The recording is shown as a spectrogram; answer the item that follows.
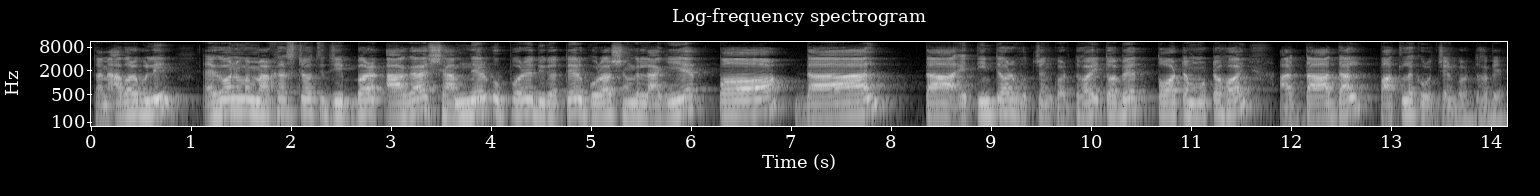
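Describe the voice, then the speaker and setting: A man with a slightly higher-than-usual voice teaches Quran letter pronunciation. He talks patiently and repeats each point, then stretches out single sounds for listeners to copy. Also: a bit bright. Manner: slow drawn-out modelling of letter sounds with repetition drills. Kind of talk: pronunciation lesson.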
